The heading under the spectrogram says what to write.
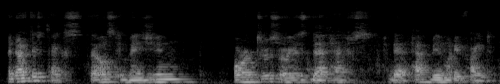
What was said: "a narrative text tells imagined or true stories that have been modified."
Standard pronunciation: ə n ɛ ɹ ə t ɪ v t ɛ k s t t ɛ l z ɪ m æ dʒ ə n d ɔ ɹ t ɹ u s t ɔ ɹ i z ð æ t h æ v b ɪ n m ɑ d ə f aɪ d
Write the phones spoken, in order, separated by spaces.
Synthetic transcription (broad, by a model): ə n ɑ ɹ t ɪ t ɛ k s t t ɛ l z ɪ m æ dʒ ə n ɔ ɹ t ɹ u s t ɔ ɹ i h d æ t h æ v b ɪ n m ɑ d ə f aɪ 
